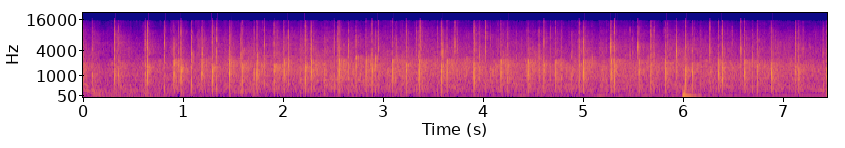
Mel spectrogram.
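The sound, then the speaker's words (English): A standing audience breaks into sustained applause for a procession, a dense patter of many hands clapping steadily at a moderate level for the whole stretch, with a faint crowd murmur underneath. “Let's stand as we give a round of applause to our procession.”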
